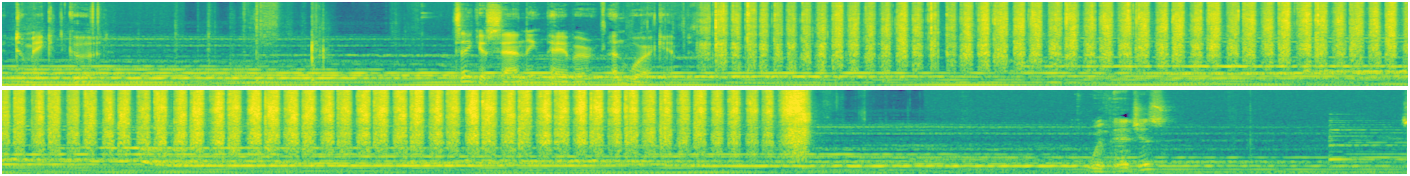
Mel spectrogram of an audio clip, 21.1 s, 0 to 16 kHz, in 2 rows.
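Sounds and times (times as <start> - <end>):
sandpaper rubbing on foam: 5.2 - 16.7.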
